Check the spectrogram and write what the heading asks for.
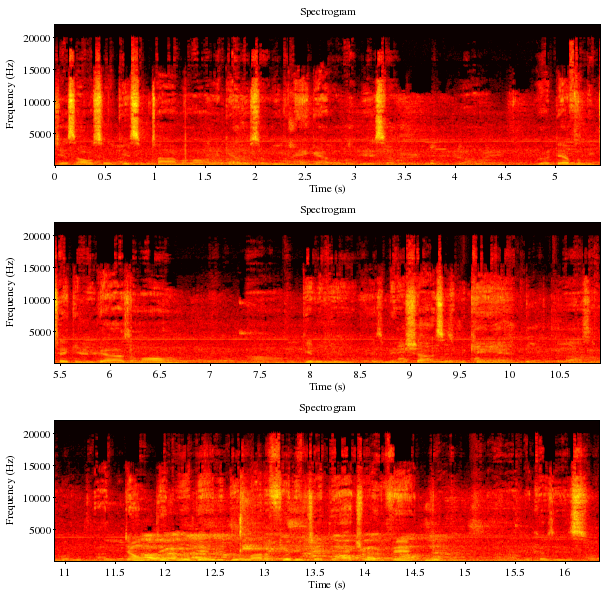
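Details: Adult male speaker; Normal voice.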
